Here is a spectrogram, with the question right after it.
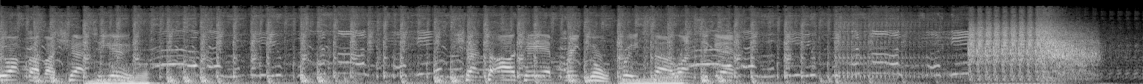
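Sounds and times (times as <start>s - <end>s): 
speech: 0.0s - 1.6s, 4.6s - 7.6s
pumping music track: 0.0s - 11.4s
DJ gunshot sound effect with rattling shots: 9.7s - 11.1s.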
